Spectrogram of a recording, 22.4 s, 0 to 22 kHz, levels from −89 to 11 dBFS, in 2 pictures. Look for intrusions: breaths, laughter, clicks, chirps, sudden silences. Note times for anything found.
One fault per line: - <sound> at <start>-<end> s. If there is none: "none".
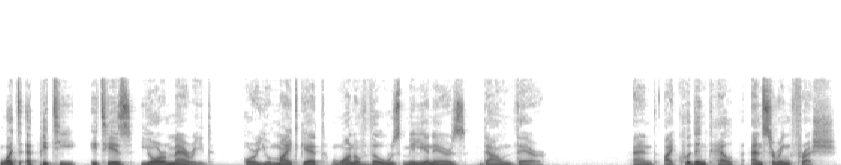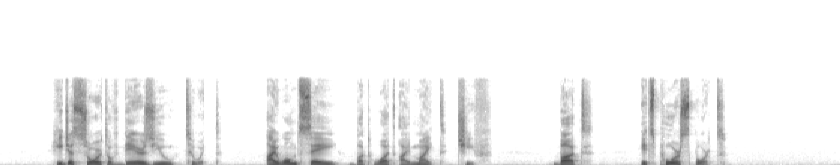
none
